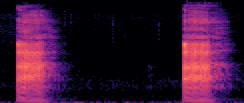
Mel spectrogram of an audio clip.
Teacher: The mouth is quite open because the tongue is all the way down at the bottom of the mouth. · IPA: /æ/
